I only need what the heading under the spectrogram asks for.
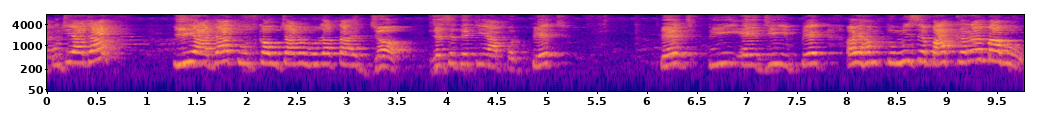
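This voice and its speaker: Male tutor, high-pitched, drilling pronunciation, recorded from afar in a roomy space. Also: pushed and bright. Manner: drills with repeated questions, coaxing the viewer. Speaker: English teacher. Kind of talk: classroom lesson at a board. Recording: echoey room, mic at a distance.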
